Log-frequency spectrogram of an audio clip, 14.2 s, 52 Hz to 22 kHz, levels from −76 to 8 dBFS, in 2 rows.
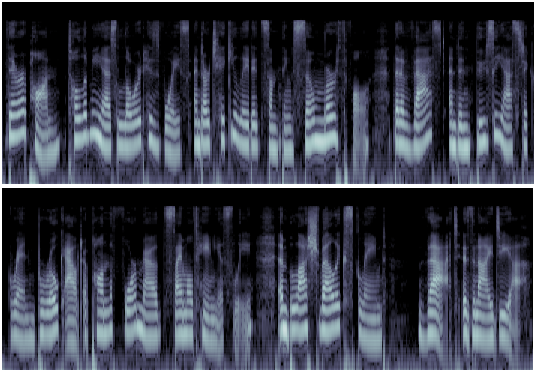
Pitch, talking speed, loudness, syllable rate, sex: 185 Hz, 125 wpm, -20 LUFS, 4.6 syllables/s, female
